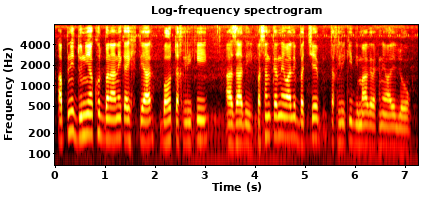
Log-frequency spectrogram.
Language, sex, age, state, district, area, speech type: Urdu, male, 18-30, Uttar Pradesh, Balrampur, rural, spontaneous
